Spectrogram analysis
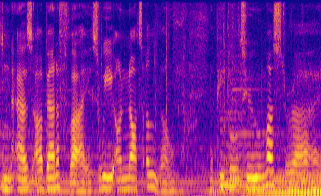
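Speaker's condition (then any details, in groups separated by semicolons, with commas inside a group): No condition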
